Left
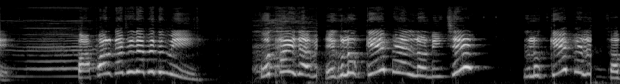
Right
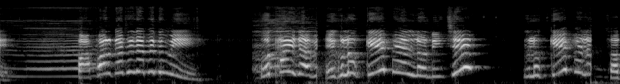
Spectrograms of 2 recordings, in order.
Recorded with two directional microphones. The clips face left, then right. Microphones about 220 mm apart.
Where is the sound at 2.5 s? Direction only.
10° left (ahead or behind).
